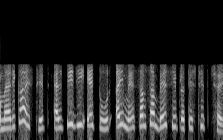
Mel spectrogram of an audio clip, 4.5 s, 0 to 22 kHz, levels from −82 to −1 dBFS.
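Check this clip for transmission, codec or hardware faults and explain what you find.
G.726 ADPCM coding affects the whole clip. Each sample is sent as a few bits of difference from a prediction. The harsh, rasping hiss that rises and falls with the speech fits 24 kbit/s. The band runs 250 Hz to 3.5 kHz. Nothing passes above 3.8 kHz.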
